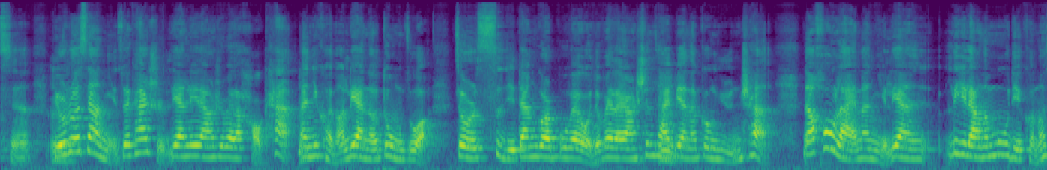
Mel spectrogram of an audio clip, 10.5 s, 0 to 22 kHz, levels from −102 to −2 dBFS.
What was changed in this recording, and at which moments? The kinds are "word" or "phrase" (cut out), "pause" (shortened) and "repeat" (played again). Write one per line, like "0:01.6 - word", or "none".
0:03.0 - word
0:09.4 - pause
